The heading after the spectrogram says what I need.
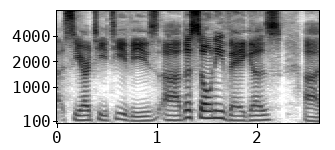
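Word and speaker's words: Wega: TVs uh the Sony Vegas uh wga but pronounced Vega um the Sony Vegas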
